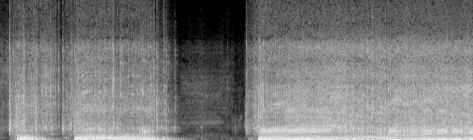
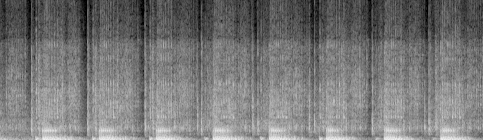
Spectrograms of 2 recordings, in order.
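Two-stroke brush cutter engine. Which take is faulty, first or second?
second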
